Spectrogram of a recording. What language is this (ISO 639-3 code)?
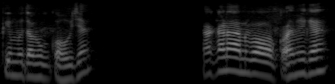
ori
